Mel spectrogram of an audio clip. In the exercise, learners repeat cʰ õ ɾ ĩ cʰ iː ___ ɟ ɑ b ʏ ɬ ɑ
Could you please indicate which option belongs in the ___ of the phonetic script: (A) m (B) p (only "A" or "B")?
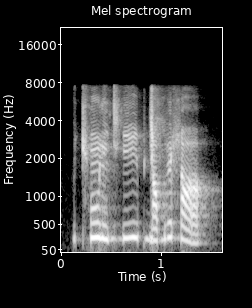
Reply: B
